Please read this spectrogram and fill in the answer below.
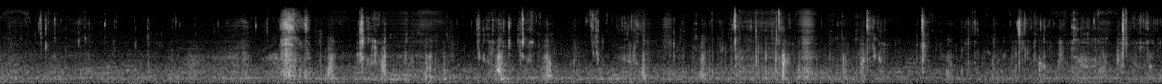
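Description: A person chewing boiled frog close to the microphone, in a run of short crisp crunches. The loudest crunch comes about three seconds in.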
